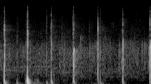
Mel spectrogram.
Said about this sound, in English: You're supposed to clap too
